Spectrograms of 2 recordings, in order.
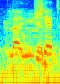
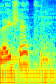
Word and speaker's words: La Huchette: with the Caveau de la Huchette Orchestre. How do you say it? L'orchestre du Caveau de la Huchette. It's a mouthful. It's hard to say La Huchette for an anglophone.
